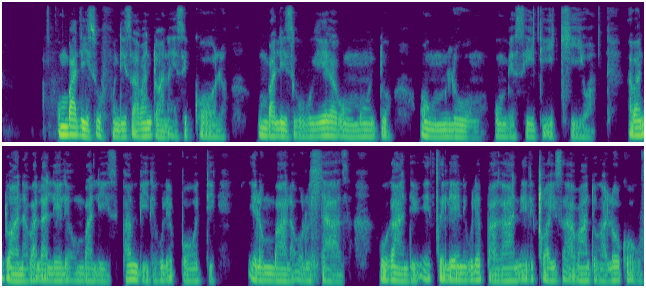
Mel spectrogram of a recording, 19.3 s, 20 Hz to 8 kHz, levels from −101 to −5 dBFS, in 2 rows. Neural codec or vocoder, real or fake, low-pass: none; real; 7.2 kHz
